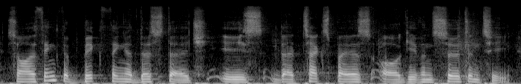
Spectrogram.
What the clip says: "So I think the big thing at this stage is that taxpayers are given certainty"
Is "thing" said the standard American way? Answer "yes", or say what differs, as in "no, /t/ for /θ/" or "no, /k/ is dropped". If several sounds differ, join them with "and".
yes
